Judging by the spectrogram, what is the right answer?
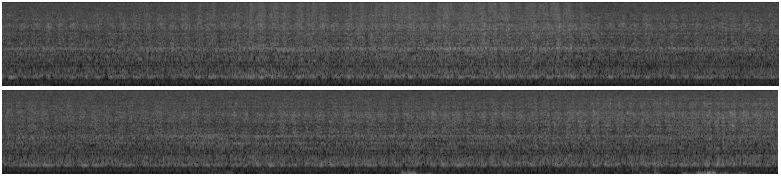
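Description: Milling machine spindle running steadily with a constant hum while it spins an edge finder to locate the workpiece's center. Two short low thumps come near the end, the second the louder.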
